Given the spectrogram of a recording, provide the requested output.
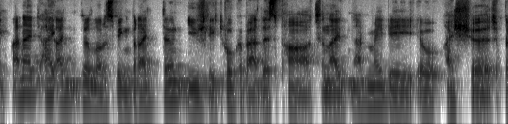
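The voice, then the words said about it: British accent. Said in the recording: “obviously, my accent, I'm not a native. I was born and grew up in the UK.”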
